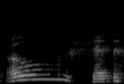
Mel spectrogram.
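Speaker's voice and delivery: high, drawn-out oh of dismay; stretched, high-pitched mock alarm. Loki reacts with dismay in retelling.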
